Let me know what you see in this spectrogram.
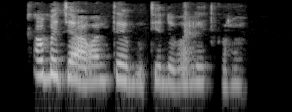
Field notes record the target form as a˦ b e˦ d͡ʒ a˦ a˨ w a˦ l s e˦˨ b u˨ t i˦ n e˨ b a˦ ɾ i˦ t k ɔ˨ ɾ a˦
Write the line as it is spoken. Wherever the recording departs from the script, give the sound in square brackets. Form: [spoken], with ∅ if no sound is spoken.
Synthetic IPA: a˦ b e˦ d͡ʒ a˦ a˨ w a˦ l [t] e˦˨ b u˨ t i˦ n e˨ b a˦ [l] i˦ t k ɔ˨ ɾ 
